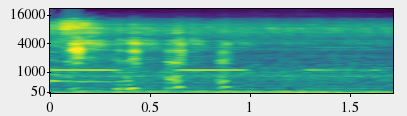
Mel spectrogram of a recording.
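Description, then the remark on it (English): A voice mimics a truck's reversing alarm with about four short, evenly spaced beep-like syllables, fairly loud over a low steady rumble. “This is why we did back up this. The truck. Back up.”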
